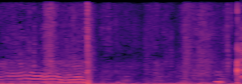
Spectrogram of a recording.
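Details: Jindo puppy, one of nine aged two days, in the care of its mother Sarang: a short wavering whine in the first second, then near quiet with faint clicks and a low background hum.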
